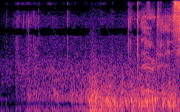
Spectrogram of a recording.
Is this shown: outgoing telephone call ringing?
no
